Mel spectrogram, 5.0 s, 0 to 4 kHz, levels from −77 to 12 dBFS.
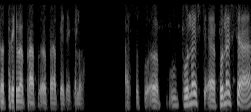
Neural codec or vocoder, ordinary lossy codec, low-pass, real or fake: none; none; 3.6 kHz; real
